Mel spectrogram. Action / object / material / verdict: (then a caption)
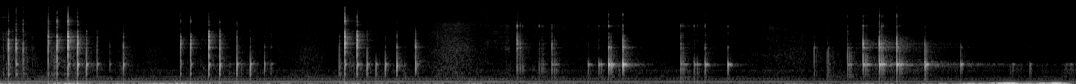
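scrape / small carved wooden frog rasp played with a wooden stick / wood / none. A small, hollow, carved wooden frog guiro is held in one hand and struck and scraped along its ridged back with a wooden stick. Short, hollow, woody taps and brief rasping scrapes come in irregular bursts, with a bright clicky edge. A steady low hum runs underneath throughout.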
